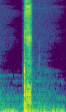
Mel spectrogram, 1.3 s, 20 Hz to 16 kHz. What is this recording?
Pen on paper.
{"fr":"Raturer 02","desc":"Raturer au stylo à bille.","tags":"crayon stylo rature"}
